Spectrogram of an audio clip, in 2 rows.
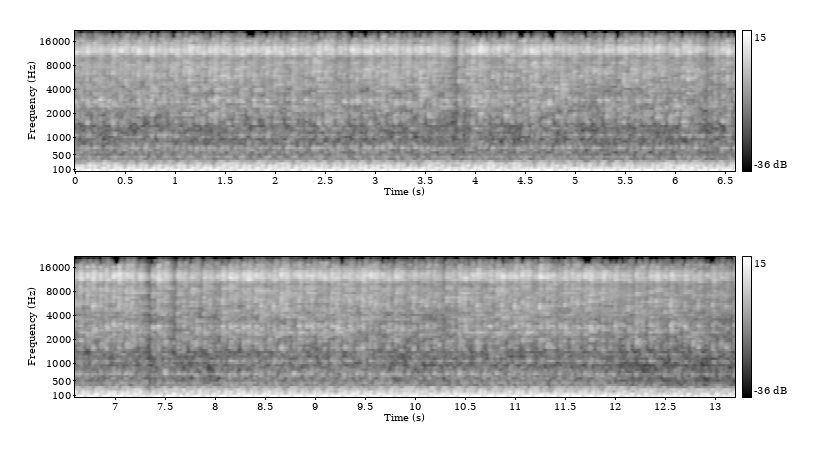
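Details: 1997 Harley-Davidson Fat Boy after carb cleaning, loose carb cables fixed, new plugs and battery; cold start on choke at 70°F humid, no air cleaner fitted: loud deep lumpy V-twin idle, uneven potato beat, steady without stumbling; idling well.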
